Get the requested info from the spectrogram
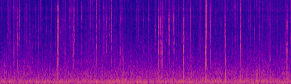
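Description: Crackling fire: a steady low rumble with sharp, irregular pops and snaps.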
